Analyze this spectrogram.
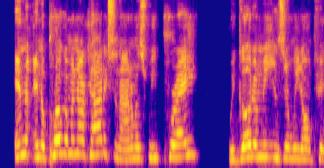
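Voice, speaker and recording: A man speaks at an extremely high pitch with a fairly quick pace. His tone is animated, and his pitch varies in an ordinary way. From US, Baltimore. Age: 50s. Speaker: recovery speaker. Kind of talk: testimony.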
